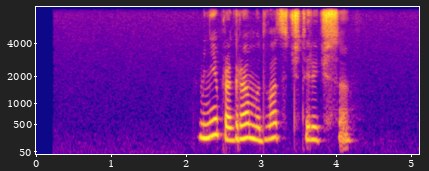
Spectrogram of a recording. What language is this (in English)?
Russian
